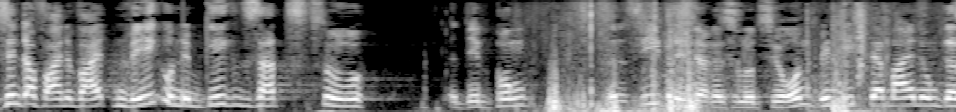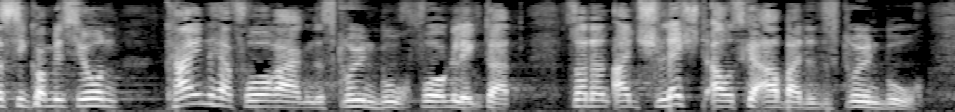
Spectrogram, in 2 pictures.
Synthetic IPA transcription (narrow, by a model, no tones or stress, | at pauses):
zɪntaʊfʔaɪnəmvaɪtn̩veːkʊntɪmɡeːɡn̩zat͡st͡su | deːmpʊŋk̚tziːbənɪndeːɐʁezolut͡sjoːnbɪnɪçd̥eːɐmaɪnʊŋd̥asd̥iːkʰɔmɪsjoːn | kʰaɪnɦɛɐfoːɐʁaːɡŋ̩dəsɡ̥ʁyːnənbuːχfoːɐɡəleːk̚that | z̥ɔndɐnʔa̰ɪnʃlɛçtʔaʊsɡ̥əʔaɐbaɪtətəsɡ̥ʁyːnənbṵːx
